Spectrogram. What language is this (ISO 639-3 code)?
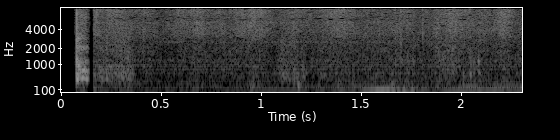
kat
